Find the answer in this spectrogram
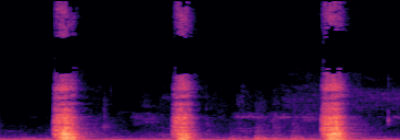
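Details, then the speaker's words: A dog gives three harsh, dry, hacking coughs in a few seconds: a nasty kennel cough, a contagious cough from respiratory infections that can last up to three weeks. "Well, that is a nasty cough. And the thing with kennel cough, though, is that it can be caused by different respiratory infections, and it spreads so quickly and easily."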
